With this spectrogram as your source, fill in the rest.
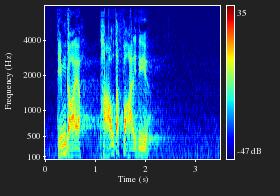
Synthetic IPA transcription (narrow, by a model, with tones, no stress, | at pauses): t̪iː˨˥mkaː˨˥jaː˧pʰa̰ː˨˥wt̪ɐ˥k̚faː˧jt̪iː˥ɐ˨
